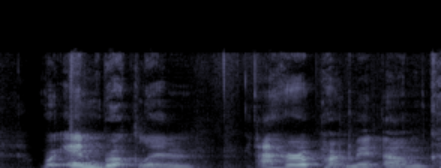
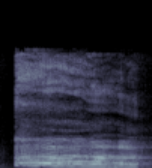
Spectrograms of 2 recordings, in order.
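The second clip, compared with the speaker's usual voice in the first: high, loud pained yelp; retold cry of pain; 11 semitones higher, 8 dB louder than usual. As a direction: yelp like a hurt kid. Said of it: "I was like".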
